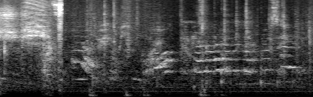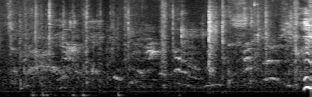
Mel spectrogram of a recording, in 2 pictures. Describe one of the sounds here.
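A young girl giggles and chatters softly.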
